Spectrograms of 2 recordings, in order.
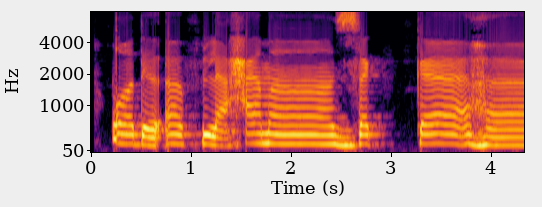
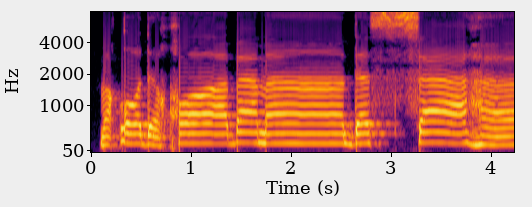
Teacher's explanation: ہا کو گلے کے نچلے حصے سے نکالیں گے، آگے الف مدہ ہے تو لمبا پڑھیں گے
